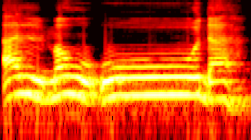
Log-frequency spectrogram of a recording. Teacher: تا کو ہائے ساکنہ سے بدل دیں گے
